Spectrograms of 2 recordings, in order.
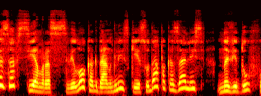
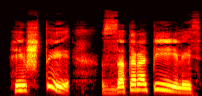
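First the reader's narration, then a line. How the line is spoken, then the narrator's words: Laughing duke. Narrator (Russian): рассмеялся герцог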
